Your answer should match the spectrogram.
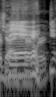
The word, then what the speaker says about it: Jai Herbert: It is Jai Herbert. Hey, Bear. Jai Herbert. You know what? yeah, Jai Herbert and.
